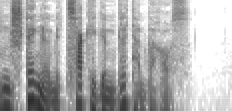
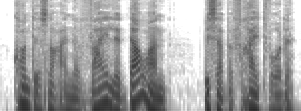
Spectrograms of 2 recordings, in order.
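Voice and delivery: ordinary delivery

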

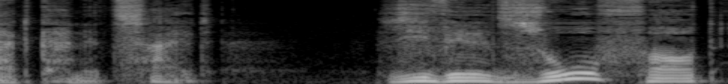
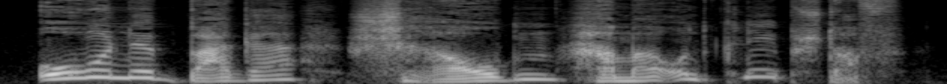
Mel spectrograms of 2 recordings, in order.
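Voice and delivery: put-on high, louder, pleased little girl; proud girl; 8 semitones higher, 4 dB louder than usual. Sophie shows off her tower, high and proud. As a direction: show off what she built. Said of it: "sagt sie stolz".

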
